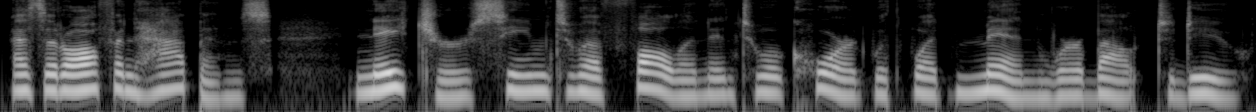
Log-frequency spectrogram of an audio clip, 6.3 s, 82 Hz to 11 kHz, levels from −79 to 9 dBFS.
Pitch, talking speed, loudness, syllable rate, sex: 185 Hz, 170 wpm, -20 LUFS, 4.8 syllables/s, female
